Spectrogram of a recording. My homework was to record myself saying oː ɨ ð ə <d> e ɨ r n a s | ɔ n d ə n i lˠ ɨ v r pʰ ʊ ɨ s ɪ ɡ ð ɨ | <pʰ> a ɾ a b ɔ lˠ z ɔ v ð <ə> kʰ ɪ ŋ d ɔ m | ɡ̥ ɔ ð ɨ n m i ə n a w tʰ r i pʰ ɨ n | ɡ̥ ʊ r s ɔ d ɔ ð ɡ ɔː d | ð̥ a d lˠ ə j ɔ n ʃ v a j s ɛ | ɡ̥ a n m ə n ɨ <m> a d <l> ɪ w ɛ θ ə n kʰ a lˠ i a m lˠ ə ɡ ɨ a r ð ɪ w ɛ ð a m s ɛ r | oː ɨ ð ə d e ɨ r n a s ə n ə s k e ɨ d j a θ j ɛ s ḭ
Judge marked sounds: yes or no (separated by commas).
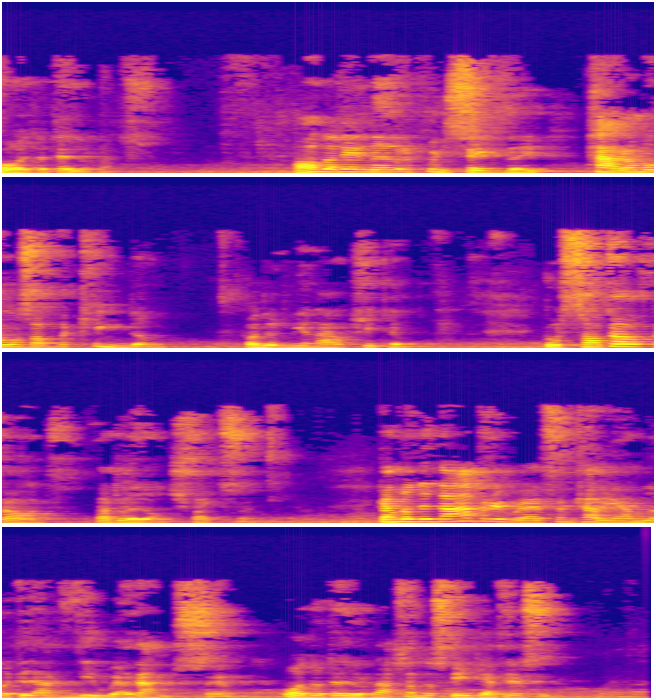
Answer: yes, yes, yes, no, no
